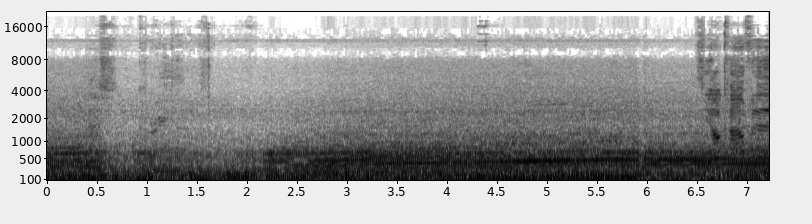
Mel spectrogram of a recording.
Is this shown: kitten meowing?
no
